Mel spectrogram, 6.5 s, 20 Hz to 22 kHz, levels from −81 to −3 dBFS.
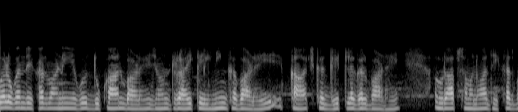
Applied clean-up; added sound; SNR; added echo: none; none; none; none.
